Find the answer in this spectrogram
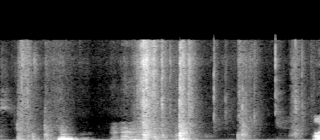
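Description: Handling noise: a few short, scattered knocks and rustles as things are picked up and moved about, with a slightly heavier knock about a second in.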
